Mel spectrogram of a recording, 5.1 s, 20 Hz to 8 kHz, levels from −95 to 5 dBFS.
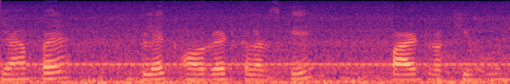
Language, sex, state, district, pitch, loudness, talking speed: Hindi, female, Chhattisgarh, Balrampur, 185 Hz, -16 LUFS, 130 wpm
